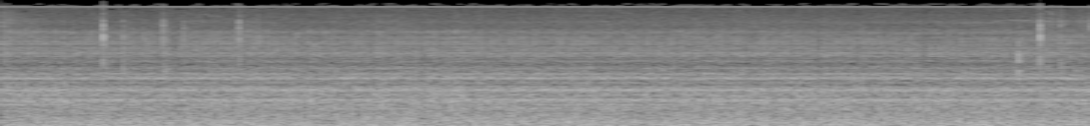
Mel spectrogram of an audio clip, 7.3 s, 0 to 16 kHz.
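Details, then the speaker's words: Sans Digital MobileRAID MR2UT+B drive enclosure cooling fan: a steady, rough whirring with a gritty grinding edge that sounds like the fan is dying, smoothing out somewhat as it runs. "so it you know it sounds like the fans dying so that's a little bit disappointing"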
